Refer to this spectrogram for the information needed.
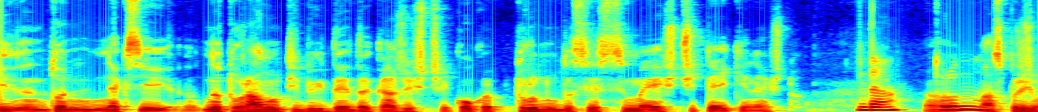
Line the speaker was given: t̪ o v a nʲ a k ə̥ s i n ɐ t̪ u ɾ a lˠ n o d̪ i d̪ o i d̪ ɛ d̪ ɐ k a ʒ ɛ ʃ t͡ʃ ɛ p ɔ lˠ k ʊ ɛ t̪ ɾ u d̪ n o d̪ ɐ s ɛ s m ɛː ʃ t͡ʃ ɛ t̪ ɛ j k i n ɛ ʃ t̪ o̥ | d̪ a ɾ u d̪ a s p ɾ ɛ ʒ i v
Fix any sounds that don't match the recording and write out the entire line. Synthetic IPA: t̪ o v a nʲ a k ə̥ s i n ɐ t̪ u ɾ a lˠ n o t̪ i d̪ o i d̪ ɛ d̪ ɐ k a ʒ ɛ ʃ t͡ʃ ɛ k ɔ lˠ k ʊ ɛ t̪ ɾ u d̪ n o d̪ ɐ s ɛ s m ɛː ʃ t͡ʃ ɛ t̪ ɛ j k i n ɛ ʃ t̪ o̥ | d̪ a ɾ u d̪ a s p ɾ ɛ ʒ i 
